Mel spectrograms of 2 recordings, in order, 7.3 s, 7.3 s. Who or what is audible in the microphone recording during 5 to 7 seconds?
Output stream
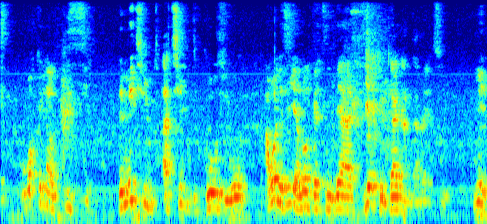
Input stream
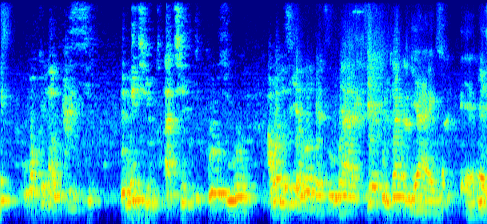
both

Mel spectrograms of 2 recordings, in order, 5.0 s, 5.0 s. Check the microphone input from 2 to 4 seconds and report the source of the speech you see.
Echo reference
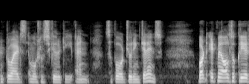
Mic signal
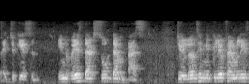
user only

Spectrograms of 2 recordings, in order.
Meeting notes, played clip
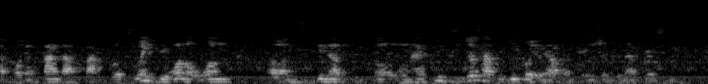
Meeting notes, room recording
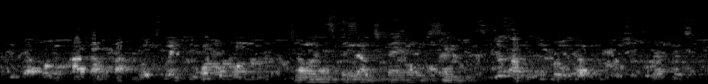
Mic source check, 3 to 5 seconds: both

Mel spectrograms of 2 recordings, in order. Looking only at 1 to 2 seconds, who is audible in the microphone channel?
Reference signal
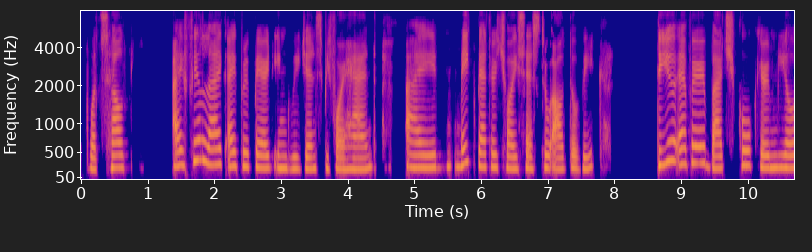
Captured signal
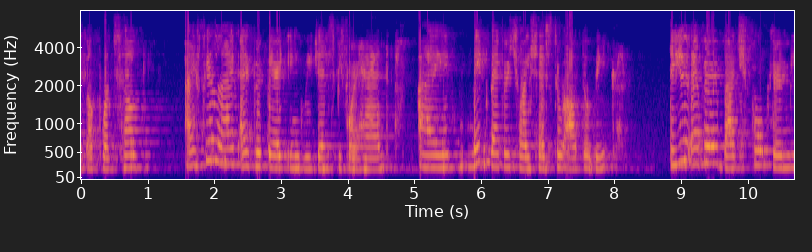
echo only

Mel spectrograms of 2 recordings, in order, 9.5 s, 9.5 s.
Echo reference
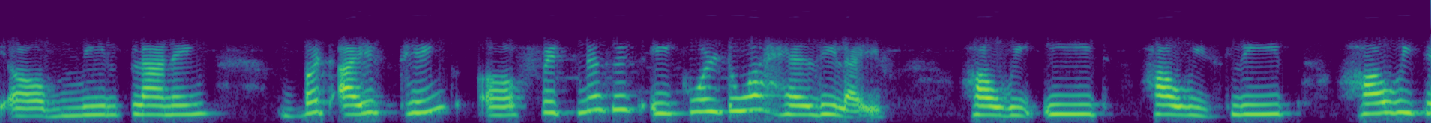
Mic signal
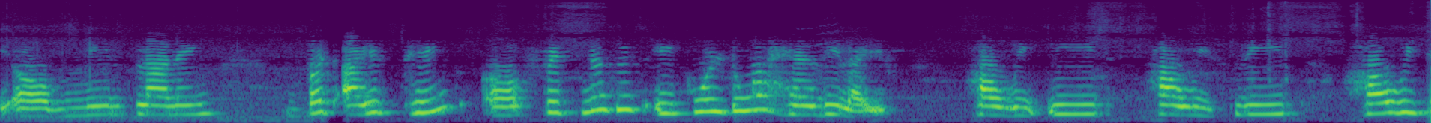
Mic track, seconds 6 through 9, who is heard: echo only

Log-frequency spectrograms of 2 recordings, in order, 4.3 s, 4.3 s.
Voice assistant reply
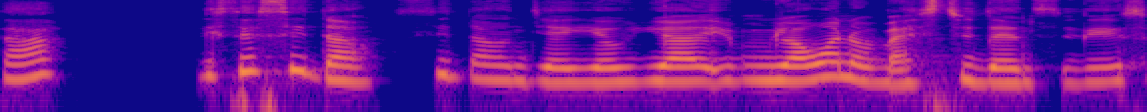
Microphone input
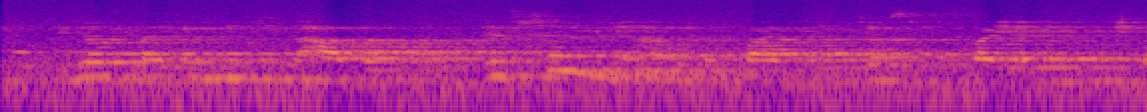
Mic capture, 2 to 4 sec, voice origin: user only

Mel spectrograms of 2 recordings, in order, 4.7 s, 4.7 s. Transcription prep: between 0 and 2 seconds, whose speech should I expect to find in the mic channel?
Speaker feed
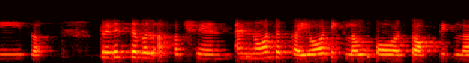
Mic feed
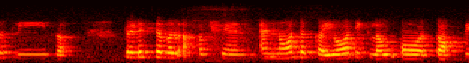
echo only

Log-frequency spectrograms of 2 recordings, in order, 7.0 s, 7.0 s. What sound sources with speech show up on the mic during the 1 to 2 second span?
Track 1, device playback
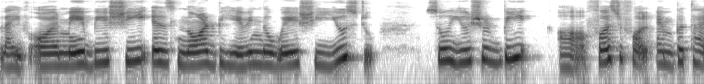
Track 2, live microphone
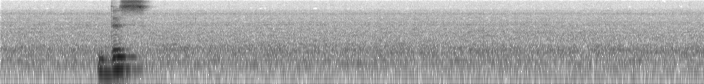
user only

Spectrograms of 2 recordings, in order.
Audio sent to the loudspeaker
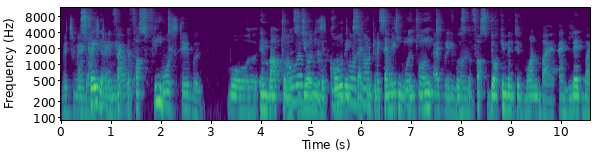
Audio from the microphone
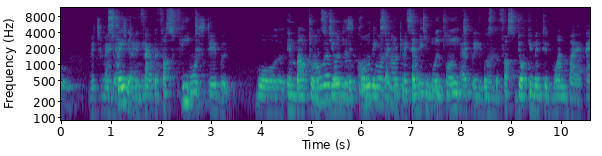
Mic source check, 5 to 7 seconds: echo only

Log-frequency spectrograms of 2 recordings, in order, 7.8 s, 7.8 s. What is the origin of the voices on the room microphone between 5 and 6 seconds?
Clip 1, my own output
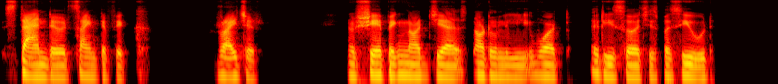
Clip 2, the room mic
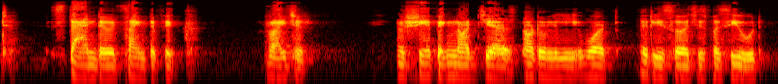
echo only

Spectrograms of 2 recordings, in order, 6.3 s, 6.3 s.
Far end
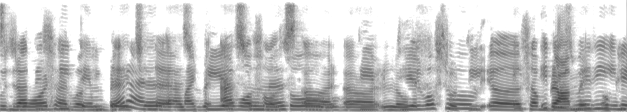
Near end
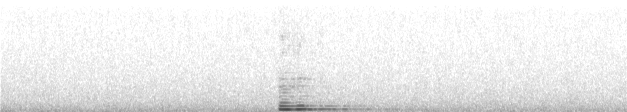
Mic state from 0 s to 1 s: neither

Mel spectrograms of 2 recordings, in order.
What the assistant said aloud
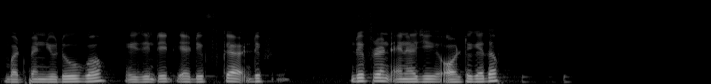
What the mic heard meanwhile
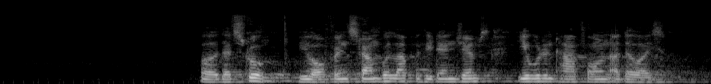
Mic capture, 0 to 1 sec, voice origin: neither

